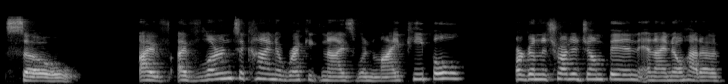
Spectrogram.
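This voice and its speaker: A woman's voice: medium pitch, fairly bright tone. A woman guest telling her personal story in an interview, earnest and full of ums and restarts, on a video call from home. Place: home, by a ring light.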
